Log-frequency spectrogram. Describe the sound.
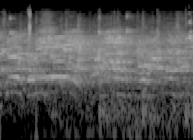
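Basketball dribbling during a girls basketball tournament championship game: soft, repeated bounces on the court, barely standing out beneath a steady wash of crowd noise and voices.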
